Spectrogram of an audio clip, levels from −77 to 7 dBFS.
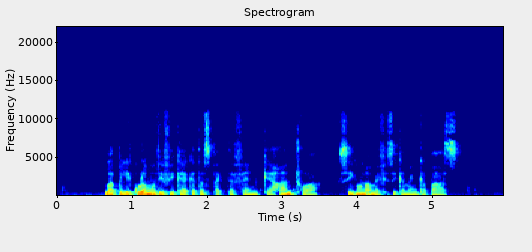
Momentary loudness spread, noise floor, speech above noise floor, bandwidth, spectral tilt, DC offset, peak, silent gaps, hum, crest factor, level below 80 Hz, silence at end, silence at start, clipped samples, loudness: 16 LU; -69 dBFS; 45 dB; 11 kHz; -7 dB/octave; under 0.1%; -6 dBFS; none; none; 20 dB; -66 dBFS; 0.65 s; 0.65 s; under 0.1%; -24 LUFS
